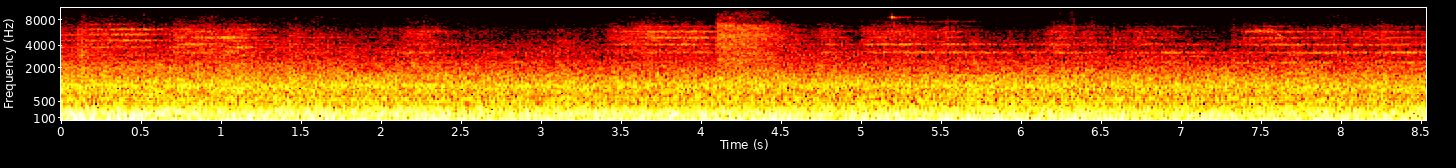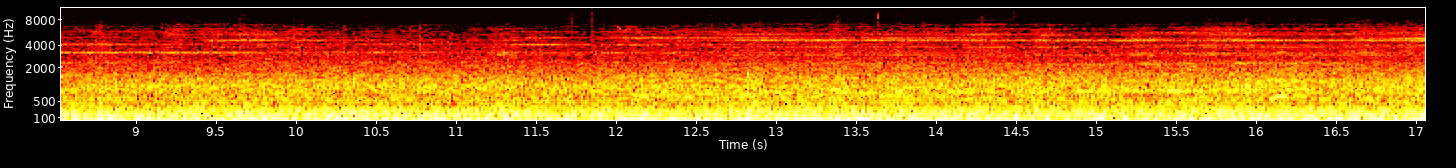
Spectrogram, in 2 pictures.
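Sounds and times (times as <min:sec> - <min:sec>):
city traffic noise: 0:00.0 - 0:17.0
distant electric train rumble: 0:00.0 - 0:17.0.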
